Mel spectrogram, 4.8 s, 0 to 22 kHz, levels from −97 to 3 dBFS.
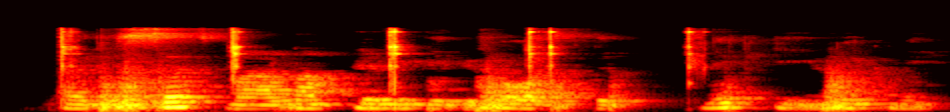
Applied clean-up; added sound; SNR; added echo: classical method WPE with log-MMSE.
